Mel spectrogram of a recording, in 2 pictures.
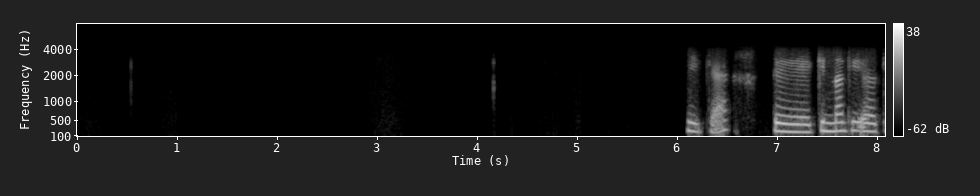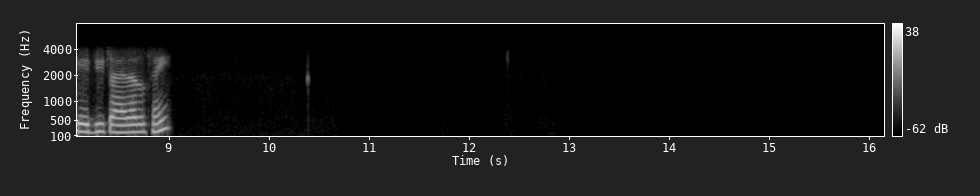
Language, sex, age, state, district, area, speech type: Dogri, female, 18-30, Jammu and Kashmir, Reasi, urban, conversation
